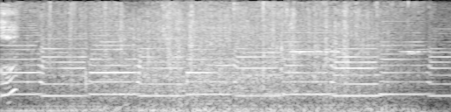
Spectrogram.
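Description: Cartoon fire engine siren arriving, loud and close, cycling steadily between two tones over a continuous engine rumble, holding strong throughout.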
